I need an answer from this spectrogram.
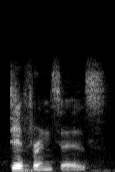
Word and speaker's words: differences: And differences. Differences. Yeah, so that's almost like a three-syllable word. So we'd say differences.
